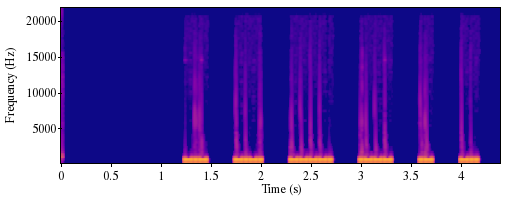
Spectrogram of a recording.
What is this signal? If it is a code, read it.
Morse code, heard as a keyed tone, about 48 wpm, spaced as for 23 wpm, 700 Hz. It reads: KC9JAD
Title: USA Call Signs - 6 Characters - 4x Character Spacing - 50wpm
